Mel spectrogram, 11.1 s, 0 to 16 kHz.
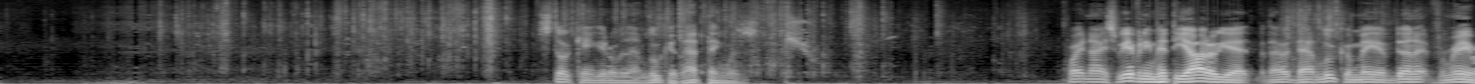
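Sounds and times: foil wrapper crinkling: 0.7 - 11.0.

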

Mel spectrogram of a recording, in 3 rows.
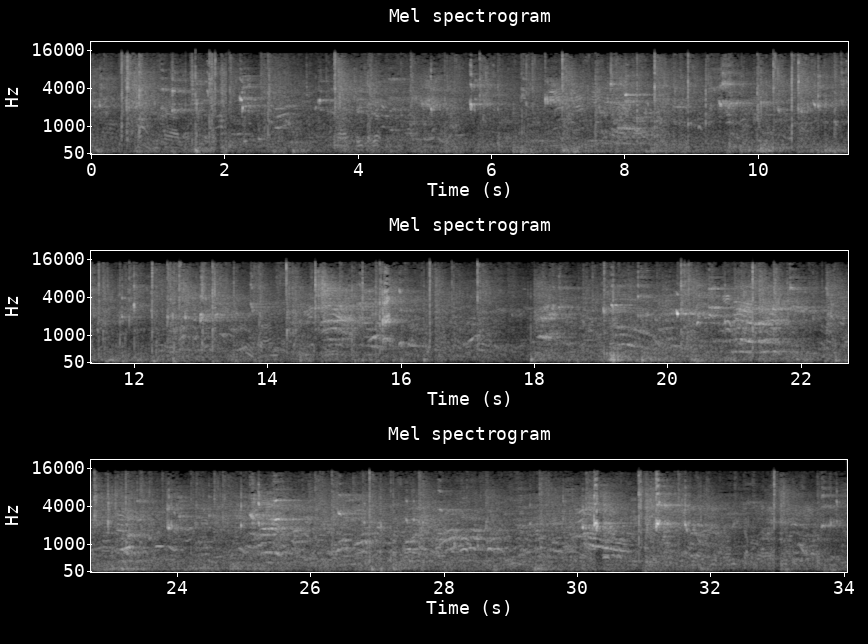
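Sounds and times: voices of players: 0.0 - 34.0
rackets hitting shuttlecocks: 0.1 - 18.1.

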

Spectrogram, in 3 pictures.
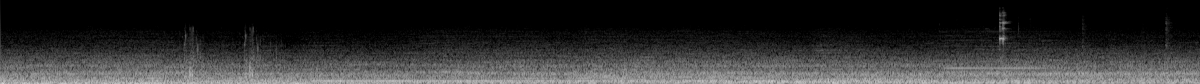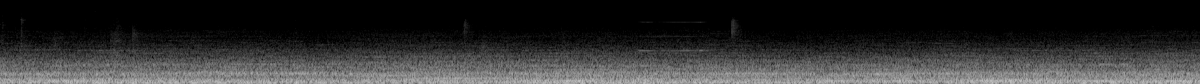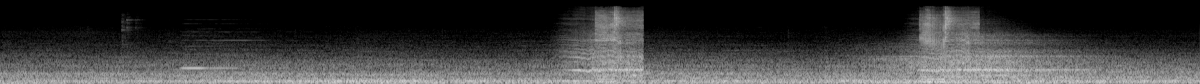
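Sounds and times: steady low rumble: 0.0 - 9.4, 29.2 - 36.0.

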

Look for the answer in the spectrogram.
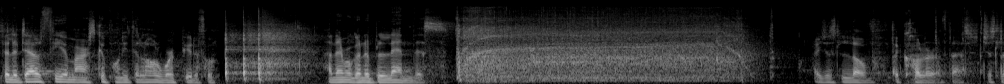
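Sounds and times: food processor motor running: 4.6 - 7.6.

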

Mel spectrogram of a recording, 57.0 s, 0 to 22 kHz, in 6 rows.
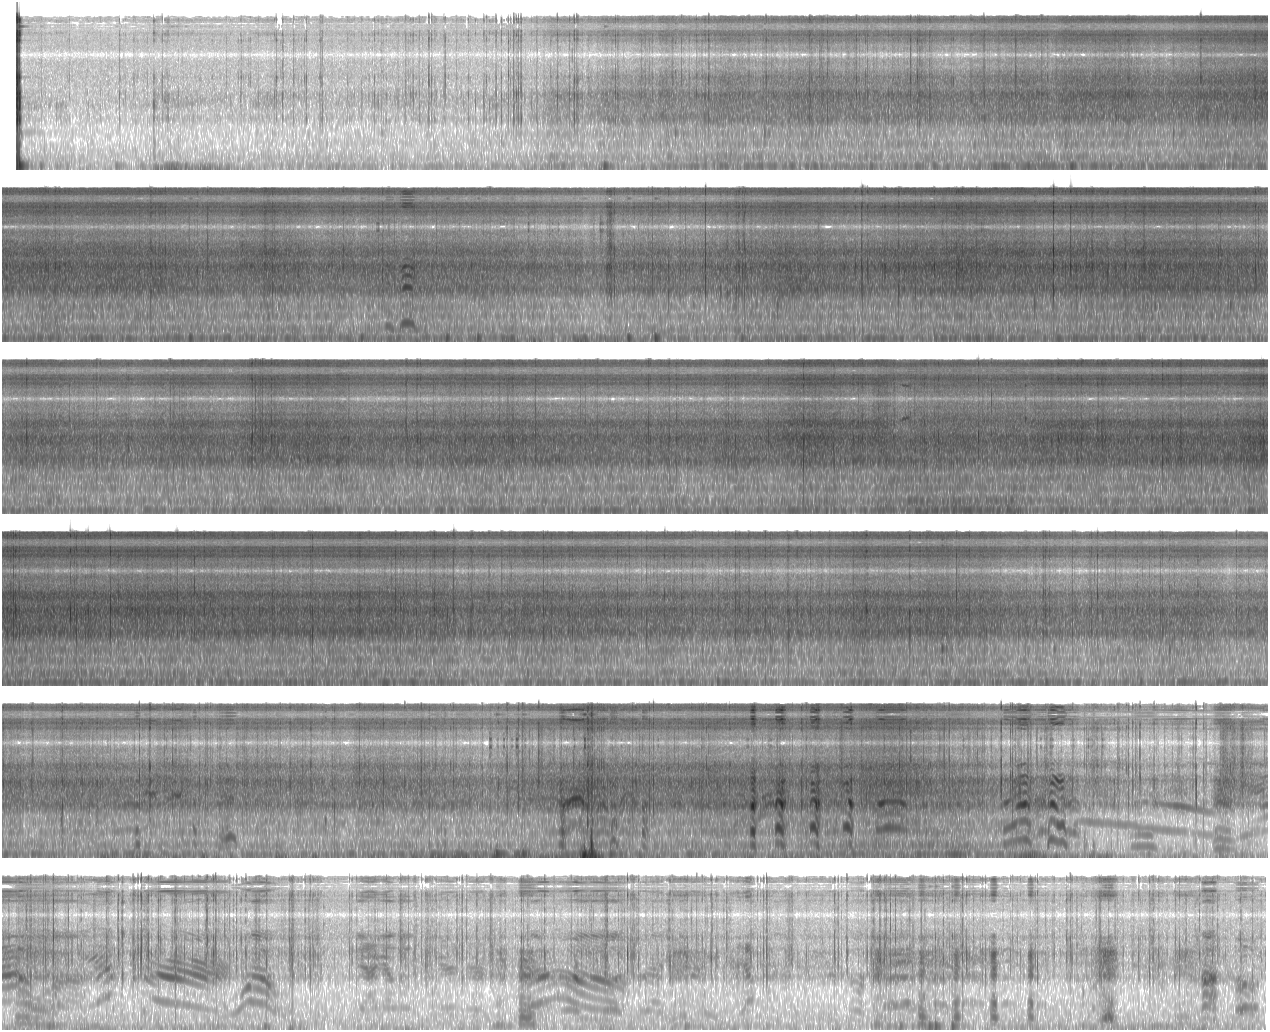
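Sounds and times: small bumps: 0.1 - 56.9
skis scraping on snow: 2.8 - 56.9
wind rushing over camera: 3.8 - 51.4.

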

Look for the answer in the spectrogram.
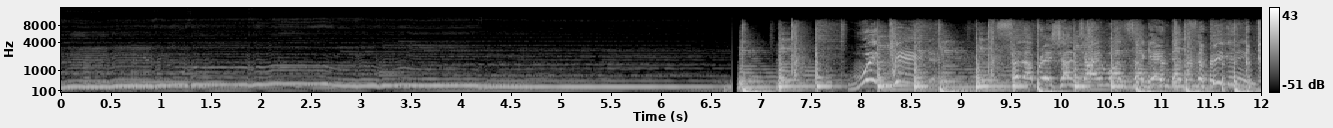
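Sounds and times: soft sustained backing chords: 0.0 - 6.8.

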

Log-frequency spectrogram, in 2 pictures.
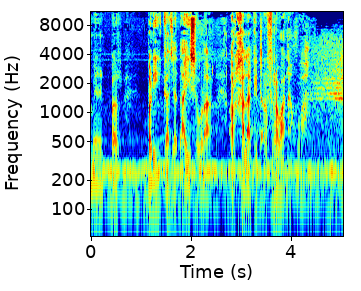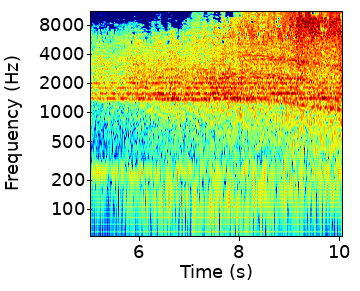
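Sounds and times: rocket engine roar: 0.0 - 10.0.

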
